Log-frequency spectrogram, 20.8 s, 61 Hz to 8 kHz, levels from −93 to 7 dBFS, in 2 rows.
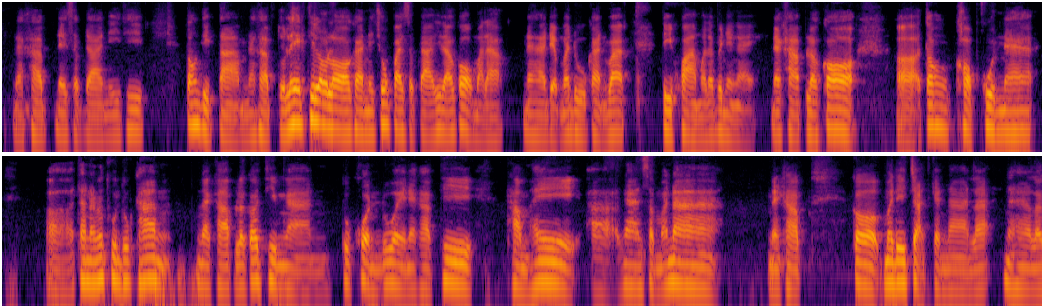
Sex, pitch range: male, 105-130 Hz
